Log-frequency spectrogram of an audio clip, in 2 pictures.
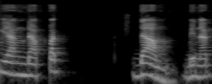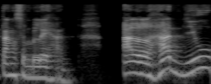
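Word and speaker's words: الهدي: Al hadyu bil fathi fasukun, ya betul bacanya al hadyu, huwa mayuhda ilal Ka'bah,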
